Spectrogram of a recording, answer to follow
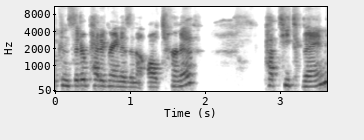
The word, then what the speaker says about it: petitgrain: Petitgrain, if you want to say it properly, for the French.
